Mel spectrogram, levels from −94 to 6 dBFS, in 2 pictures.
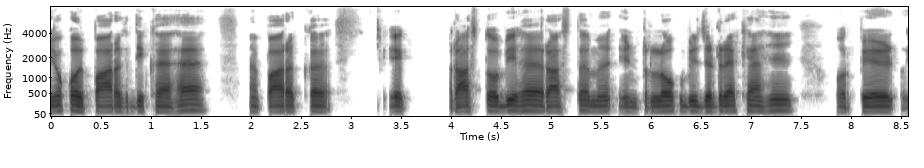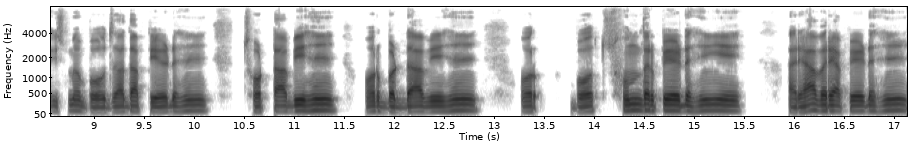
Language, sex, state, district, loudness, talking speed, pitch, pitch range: Marwari, male, Rajasthan, Churu, -18 LUFS, 140 wpm, 100 Hz, 100-110 Hz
